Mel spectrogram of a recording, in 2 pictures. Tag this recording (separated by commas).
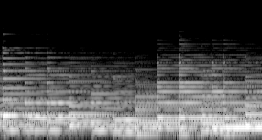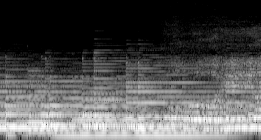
Music, Background music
